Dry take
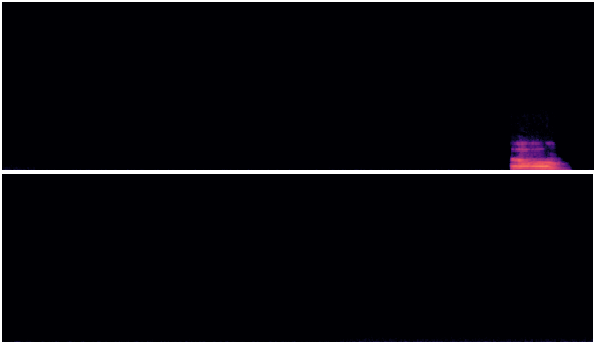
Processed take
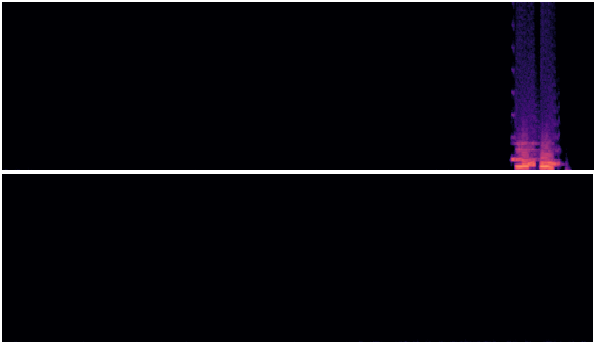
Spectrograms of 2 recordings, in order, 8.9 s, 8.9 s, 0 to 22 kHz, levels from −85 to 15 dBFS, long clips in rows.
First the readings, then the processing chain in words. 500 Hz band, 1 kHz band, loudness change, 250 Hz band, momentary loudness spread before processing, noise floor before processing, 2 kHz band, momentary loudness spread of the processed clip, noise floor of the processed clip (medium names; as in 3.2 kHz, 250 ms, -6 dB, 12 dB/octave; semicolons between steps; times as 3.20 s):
+2.5 dB, +2.5 dB, +2.5 dB, +1.5 dB, 9 LU, -84 dBFS, +8.5 dB, 8 LU, under -85 dBFS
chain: random holes in the spectrogram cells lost 36%; waveshaping leveller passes 2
